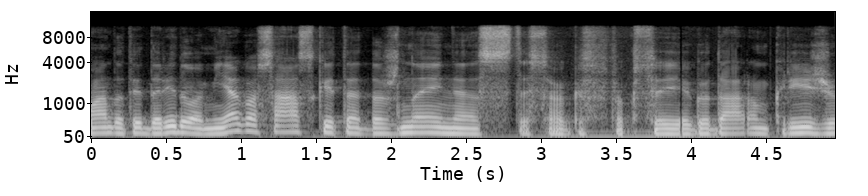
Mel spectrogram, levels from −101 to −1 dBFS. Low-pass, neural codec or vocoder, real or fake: 10.8 kHz; none; real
